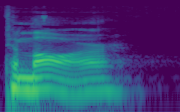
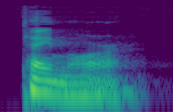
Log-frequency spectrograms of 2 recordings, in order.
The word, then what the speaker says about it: Tamar: I always want to pronounce it Spanish, Tamar, but it's Tamar, I think.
